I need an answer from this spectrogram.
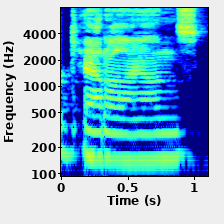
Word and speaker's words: cation: want to point out this is spelled c-a-t-i-o-n-s but it is pronounced cation a-n-i-o-n-s it's pronounced anion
